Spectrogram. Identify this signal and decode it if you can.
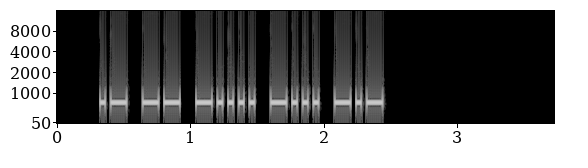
Morse code, heard as a keyed tone, about 30 wpm, 700 Hz. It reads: AM6BK
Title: Code Groups - 5 Letter:Numbers - 30wpm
